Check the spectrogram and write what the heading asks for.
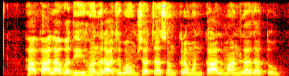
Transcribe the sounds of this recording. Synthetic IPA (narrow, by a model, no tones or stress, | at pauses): hakalaʋəd̪ʱiɦənɾad͡zbʱə̃w̃ʂat͡sasəŋkɾəmənkalmanlad͡zat̪o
